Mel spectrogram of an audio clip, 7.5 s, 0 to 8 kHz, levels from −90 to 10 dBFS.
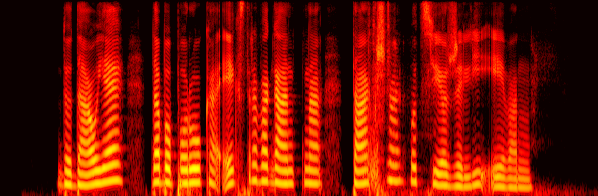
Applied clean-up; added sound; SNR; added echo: neural mask model DeepFilterNet 3.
